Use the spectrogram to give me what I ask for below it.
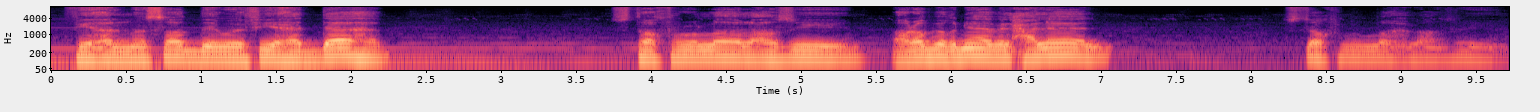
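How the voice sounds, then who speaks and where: This actor's mid-range voice is warm and only lightly acted, with an Egyptian accent. He portrays a pious-talking but scheming middle-aged man who menaces his ex-lover in a film drama, sounding sanctimonious and stuffing his speech with religious phrases.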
